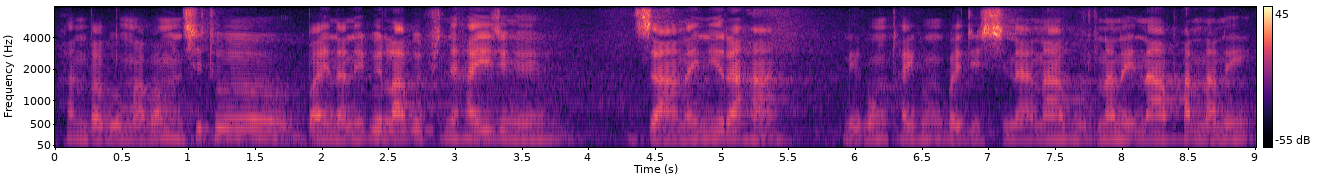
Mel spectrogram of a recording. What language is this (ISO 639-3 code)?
brx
